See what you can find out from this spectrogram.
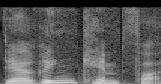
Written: wrestler

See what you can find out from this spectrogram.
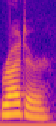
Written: rudder

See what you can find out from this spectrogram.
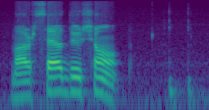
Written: Duchamp

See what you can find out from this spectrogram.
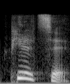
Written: fungi

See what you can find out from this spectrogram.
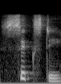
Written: sixty

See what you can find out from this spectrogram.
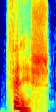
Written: fins

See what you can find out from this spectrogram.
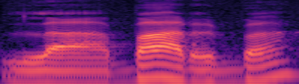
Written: silk

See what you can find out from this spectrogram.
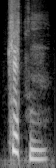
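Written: kitten

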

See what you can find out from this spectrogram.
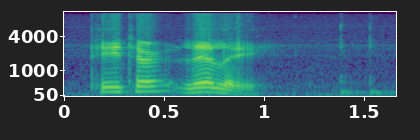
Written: Lely

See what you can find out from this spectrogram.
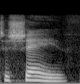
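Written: shave

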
